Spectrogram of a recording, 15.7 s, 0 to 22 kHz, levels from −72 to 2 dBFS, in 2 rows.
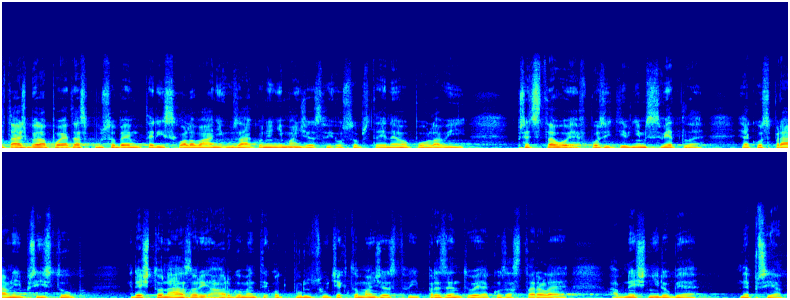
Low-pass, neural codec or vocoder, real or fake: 14.4 kHz; none; real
